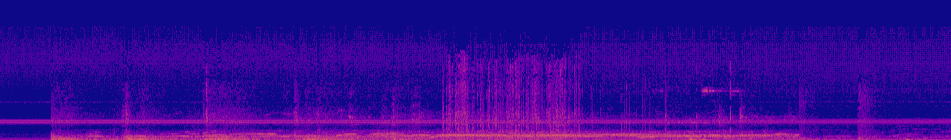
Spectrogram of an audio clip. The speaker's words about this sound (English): Security forces fired tear gas and used water cannon to disperse the angry crowd of mostly youth who threw rocks and set garbage bins on fire in Tripoli's main square.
